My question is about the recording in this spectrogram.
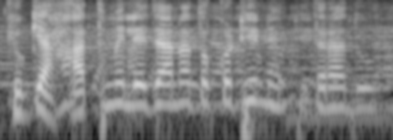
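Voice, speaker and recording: A young male preacher with a fairly high voice tells a devotional story, posing rhetorical questions to his audience. Instrumental devotional music hums clearly under his words. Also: fast. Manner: rhetorical questions, addresses listeners as bhaiya. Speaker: kathavachak (religious storyteller). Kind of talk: devotional katha sermon. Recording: music in the background.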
